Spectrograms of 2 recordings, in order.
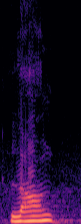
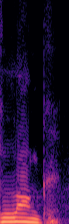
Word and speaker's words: langue: Langue and parole. I have been corrected many times by my professors that the correct pronunciation of this word is langue, not lang.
